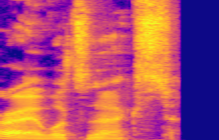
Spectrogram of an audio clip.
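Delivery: put-on deep, low devil voice. Playing the devil in an acted conversation, in a deep devil voice. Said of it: "the devil's voice has been getting consistently one step deeper".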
